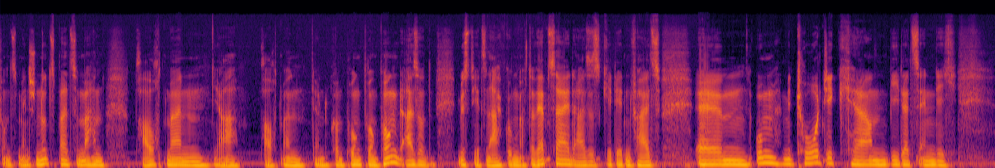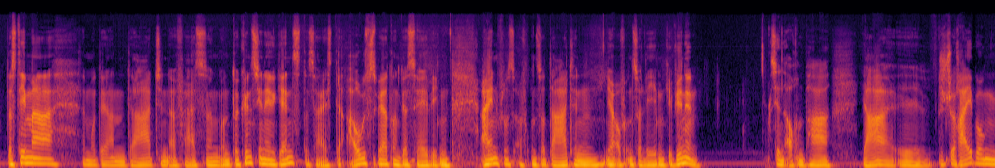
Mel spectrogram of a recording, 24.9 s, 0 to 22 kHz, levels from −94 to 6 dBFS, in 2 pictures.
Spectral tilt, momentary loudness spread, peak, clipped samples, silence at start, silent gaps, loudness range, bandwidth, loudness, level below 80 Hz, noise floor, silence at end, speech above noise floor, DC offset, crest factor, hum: -5.5 dB/octave; 7 LU; -4 dBFS; under 0.1%; 0 s; none; 2 LU; 13 kHz; -19 LUFS; -26 dBFS; -48 dBFS; 0 s; 30 dB; under 0.1%; 14 dB; none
